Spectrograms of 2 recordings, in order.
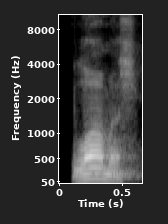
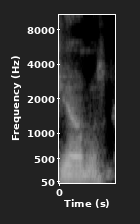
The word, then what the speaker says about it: llamas: Um llamas. We have might say yamas. They're actually pronounced yamas.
